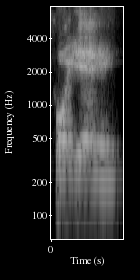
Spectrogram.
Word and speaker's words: foyer: spell that fo yeah foyer it's spelled f y r uh but it's a French uh word and it's pronounced fo because the French are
